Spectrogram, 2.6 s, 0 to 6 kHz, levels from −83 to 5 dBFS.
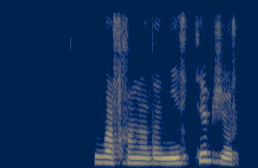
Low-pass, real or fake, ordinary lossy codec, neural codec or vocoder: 5.4 kHz; fake; none; codec, 16 kHz, 4 kbps, X-Codec, HuBERT features, trained on balanced general audio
